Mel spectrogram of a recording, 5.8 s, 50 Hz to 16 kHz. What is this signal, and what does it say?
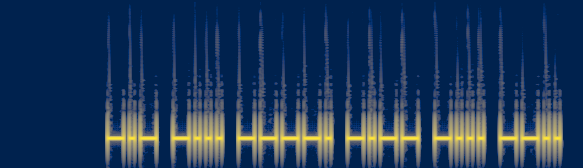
Morse code, heard as a keyed tone, about 22 wpm, 700 Hz. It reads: KB9YBZ
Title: USA Call Signs - 6 Characters - Repeated 3x - 22wpm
